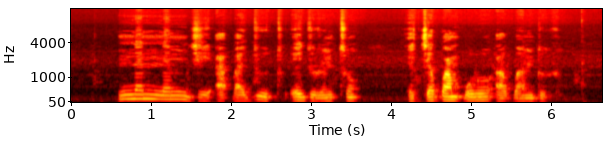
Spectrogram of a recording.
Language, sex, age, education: Igbo, male, 46-60, tertiary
